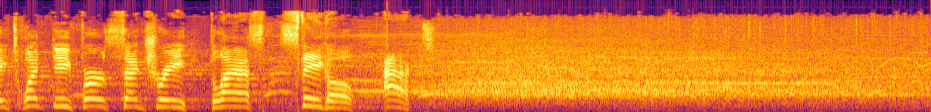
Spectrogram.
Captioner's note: cheers and Applause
